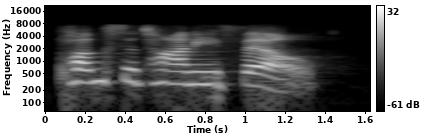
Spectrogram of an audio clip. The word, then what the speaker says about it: Punxsutawney Phil: Punxsutawney Phil.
